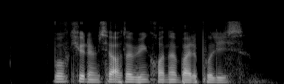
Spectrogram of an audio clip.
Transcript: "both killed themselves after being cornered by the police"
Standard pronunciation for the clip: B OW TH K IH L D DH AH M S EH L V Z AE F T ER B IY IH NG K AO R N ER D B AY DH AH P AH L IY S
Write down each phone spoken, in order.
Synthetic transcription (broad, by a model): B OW F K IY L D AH M S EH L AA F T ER B IY IH NG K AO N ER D B AY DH AH P AH L IY S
